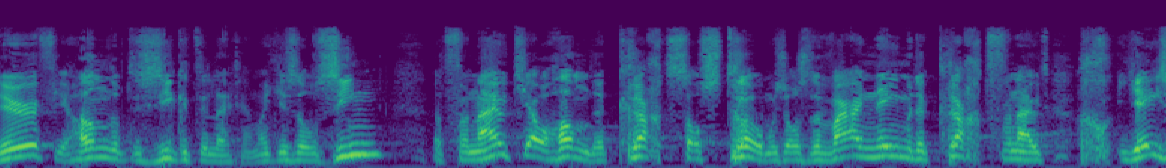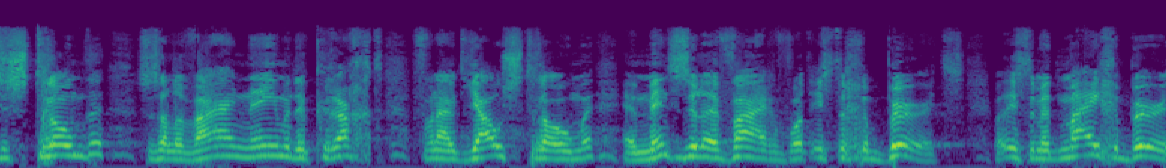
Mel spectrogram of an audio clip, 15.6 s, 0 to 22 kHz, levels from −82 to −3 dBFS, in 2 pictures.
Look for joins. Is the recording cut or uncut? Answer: cut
